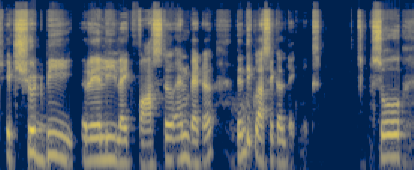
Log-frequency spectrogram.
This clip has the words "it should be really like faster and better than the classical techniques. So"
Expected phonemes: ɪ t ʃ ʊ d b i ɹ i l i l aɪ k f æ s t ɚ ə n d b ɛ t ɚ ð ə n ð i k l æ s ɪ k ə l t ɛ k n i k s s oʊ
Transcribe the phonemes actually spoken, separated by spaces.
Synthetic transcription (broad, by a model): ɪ t ʃ ʊ d b i ɹ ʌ l i l aɪ k f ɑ s t ɚ ə n d b ɛ t ɚ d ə n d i k l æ s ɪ k ə l t ɛ k n i k s s oʊ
